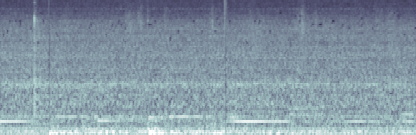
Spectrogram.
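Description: A metal scoop scrapes and thumps ice cream onto a plate.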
